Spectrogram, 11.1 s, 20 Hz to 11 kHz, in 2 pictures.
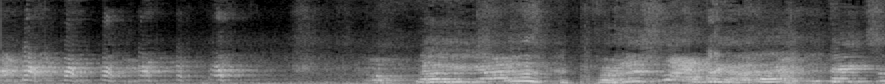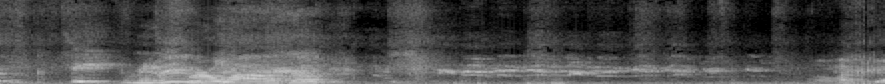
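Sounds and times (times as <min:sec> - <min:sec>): high-pitched wheezing laughter: 0:06.6 - 0:11.0.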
